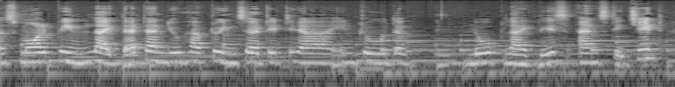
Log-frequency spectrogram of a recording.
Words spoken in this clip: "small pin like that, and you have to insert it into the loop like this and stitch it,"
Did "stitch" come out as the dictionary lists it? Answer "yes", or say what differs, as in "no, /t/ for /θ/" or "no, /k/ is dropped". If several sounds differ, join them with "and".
yes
